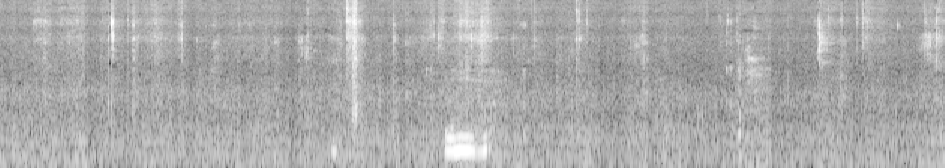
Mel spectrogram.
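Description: Faint chewing and small mouth clicks from children eating sushi, with one short hummed "mmm" about three seconds in.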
